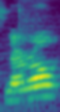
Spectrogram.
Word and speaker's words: Narl: mispronounce my name but my name is pronounced as narl it's like Merl but with an N before we begin I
